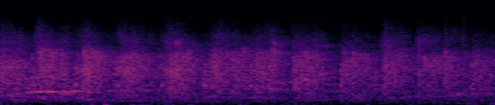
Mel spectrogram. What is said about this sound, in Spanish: Bueno, pues sí, si te parece, vamos despidiendo a estos maravillosos alumnos que... No, sin un aplauso. Sí, por supuesto, por supuesto. Un fuerte aplauso para ellos, muchísimas gracias.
